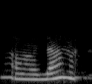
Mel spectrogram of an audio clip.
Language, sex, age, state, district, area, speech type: Kannada, female, 18-30, Karnataka, Chitradurga, rural, conversation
